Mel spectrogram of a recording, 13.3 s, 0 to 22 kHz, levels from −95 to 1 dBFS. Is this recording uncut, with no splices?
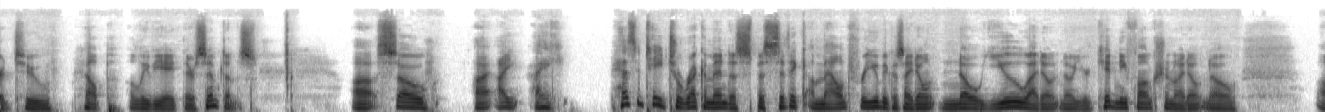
yes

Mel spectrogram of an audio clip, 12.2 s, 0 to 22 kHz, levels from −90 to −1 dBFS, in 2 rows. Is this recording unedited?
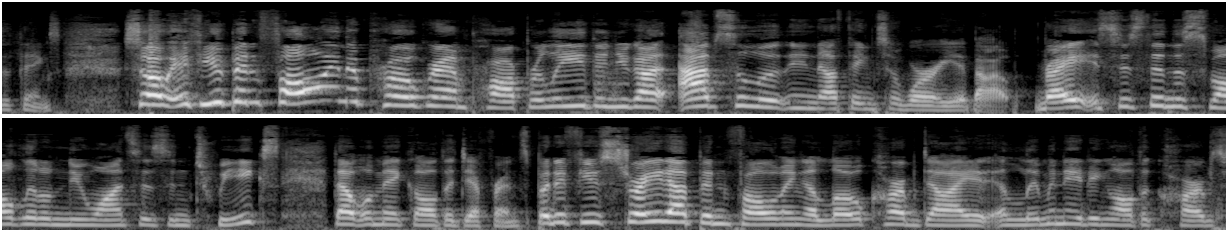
yes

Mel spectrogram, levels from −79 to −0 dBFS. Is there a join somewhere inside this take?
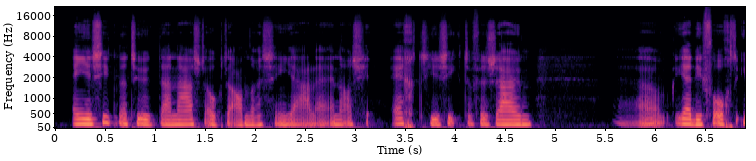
no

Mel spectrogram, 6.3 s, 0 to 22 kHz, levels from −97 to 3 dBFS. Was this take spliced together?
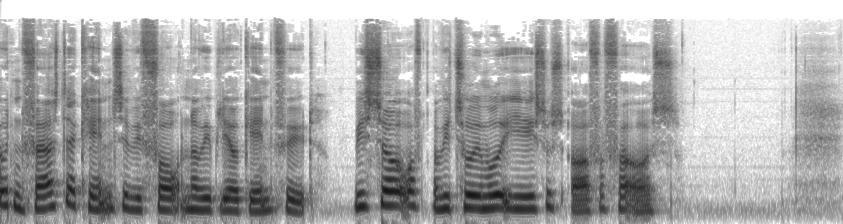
yes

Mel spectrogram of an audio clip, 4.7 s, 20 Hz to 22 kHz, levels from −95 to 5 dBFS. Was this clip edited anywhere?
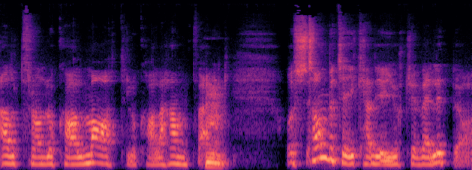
yes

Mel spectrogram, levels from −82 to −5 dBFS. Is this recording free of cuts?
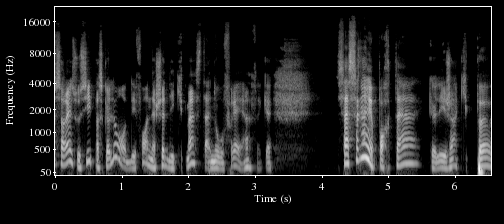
yes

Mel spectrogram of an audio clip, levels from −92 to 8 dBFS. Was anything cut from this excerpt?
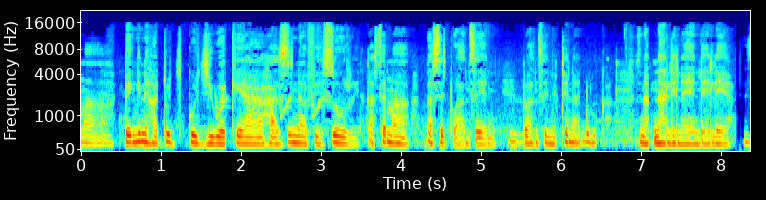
yes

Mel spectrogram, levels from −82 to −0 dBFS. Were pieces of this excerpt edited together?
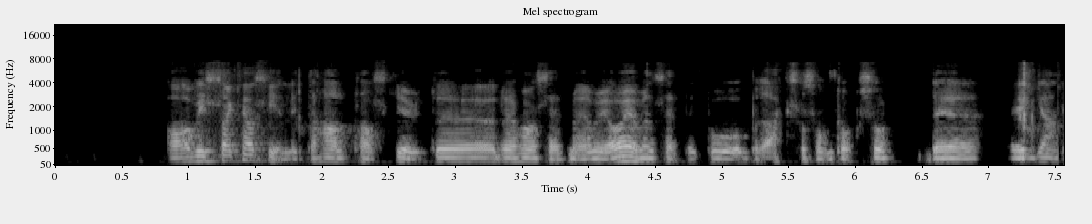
yes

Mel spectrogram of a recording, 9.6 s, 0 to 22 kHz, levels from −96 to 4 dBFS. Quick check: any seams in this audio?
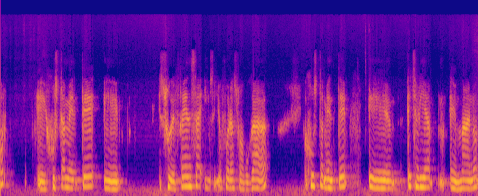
yes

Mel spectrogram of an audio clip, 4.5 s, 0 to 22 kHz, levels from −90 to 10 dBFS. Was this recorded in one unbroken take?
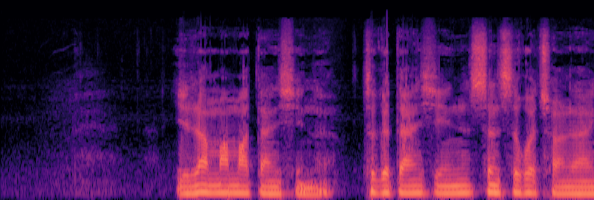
no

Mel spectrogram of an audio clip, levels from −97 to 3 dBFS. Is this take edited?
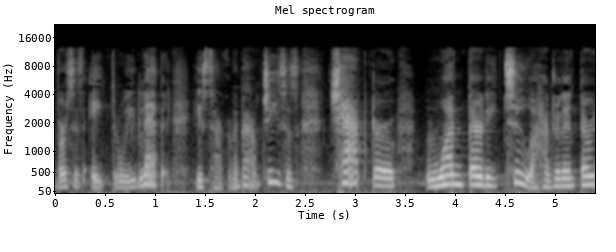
yes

